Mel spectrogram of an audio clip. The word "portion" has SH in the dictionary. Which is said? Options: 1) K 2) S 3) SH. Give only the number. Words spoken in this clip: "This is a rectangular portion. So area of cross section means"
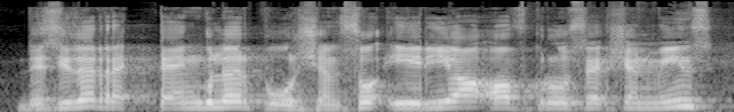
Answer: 3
